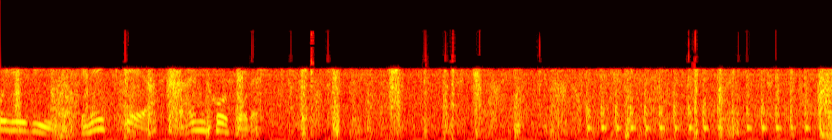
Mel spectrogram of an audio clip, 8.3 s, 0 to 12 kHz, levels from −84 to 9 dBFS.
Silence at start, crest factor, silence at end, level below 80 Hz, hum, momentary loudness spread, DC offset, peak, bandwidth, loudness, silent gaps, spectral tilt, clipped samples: 0 s; 18 dB; 0 s; -46 dBFS; none; 7 LU; under 0.1%; -2 dBFS; 6.2 kHz; -19 LUFS; none; -8.5 dB/octave; under 0.1%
